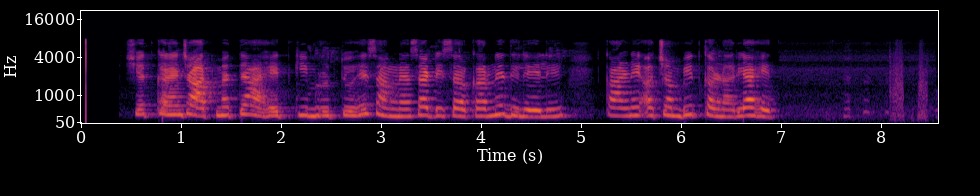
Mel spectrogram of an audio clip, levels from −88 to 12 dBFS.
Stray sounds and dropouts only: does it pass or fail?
fail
